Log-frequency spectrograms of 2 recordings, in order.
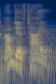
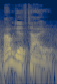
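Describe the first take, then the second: No difference in how they are said.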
